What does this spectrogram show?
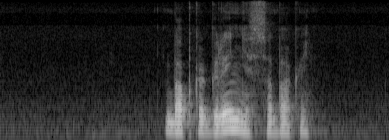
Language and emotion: Russian, neutral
